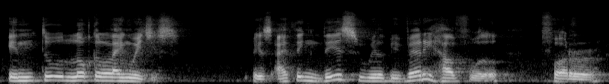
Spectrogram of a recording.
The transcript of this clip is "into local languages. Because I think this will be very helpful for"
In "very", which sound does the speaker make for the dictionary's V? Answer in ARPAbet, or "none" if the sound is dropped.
V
